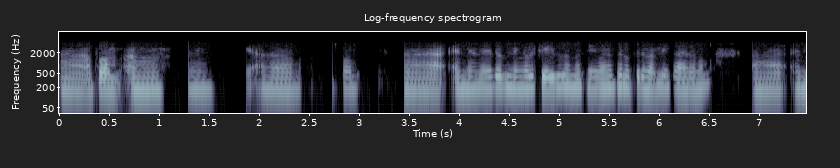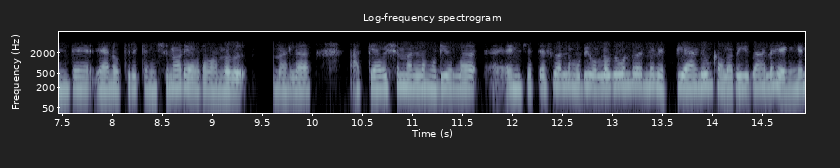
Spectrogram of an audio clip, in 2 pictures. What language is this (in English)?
Malayalam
